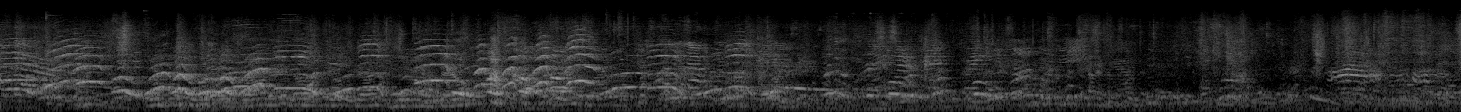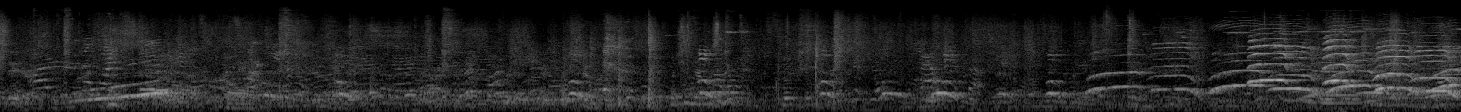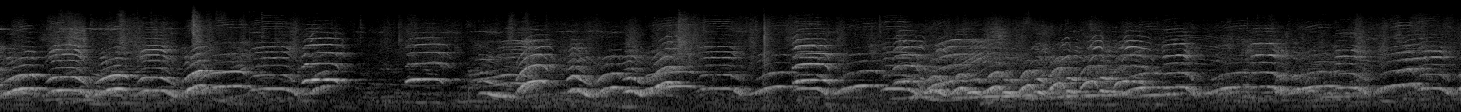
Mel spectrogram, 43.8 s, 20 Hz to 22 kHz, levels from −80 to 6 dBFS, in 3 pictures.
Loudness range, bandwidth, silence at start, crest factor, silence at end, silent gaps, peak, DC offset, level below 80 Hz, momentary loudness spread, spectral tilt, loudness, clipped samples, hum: 12 LU; over 20 kHz; 0 s; 20 dB; 0 s; none; -14 dBFS; under 0.1%; -72 dBFS; 15 LU; 0 dB/octave; -33 LUFS; under 0.1%; none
